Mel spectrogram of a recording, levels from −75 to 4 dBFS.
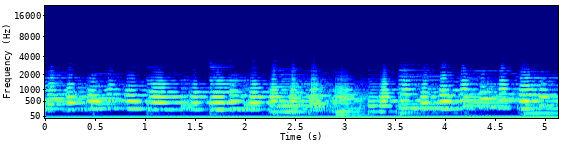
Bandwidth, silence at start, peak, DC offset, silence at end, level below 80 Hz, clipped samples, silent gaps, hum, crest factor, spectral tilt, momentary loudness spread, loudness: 4.7 kHz; 0 s; -16 dBFS; 0.6%; 0 s; -62 dBFS; under 0.1%; none; none; 16 dB; -9.5 dB/octave; 4 LU; -33 LUFS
